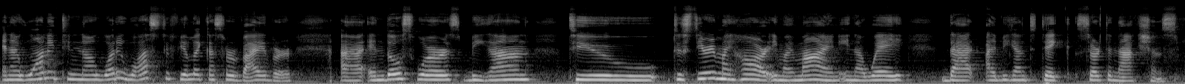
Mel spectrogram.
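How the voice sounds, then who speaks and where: Woman radio host from El Salvador, middle-aged, mid-pitched, earnest and reflective, faint studio hum. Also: measured pace, darkish tone. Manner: earnest, reflective, with many restarts and "right?" tags. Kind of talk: personal reflective radio talk.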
